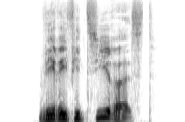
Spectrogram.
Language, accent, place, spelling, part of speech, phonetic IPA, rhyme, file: German, Germany, Berlin, verifizierest, verb, [ˌveʁifiˈt͡siːʁəst], -iːʁəst, De-verifizierest.ogg
- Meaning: second-person singular subjunctive I of verifizieren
